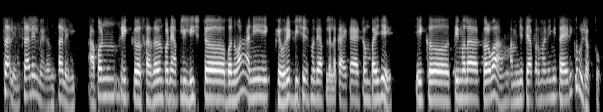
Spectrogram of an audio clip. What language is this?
Marathi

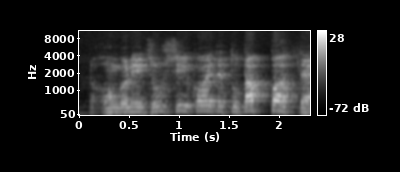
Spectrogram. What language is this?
Finnish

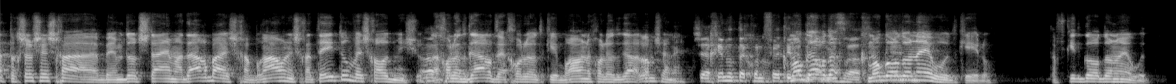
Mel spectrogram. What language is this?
Hebrew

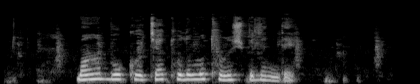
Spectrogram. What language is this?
Uyghur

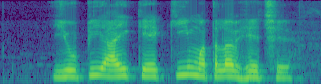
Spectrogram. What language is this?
Maithili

